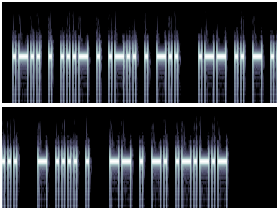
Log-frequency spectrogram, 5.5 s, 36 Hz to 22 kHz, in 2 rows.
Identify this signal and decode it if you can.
Morse code, heard as a keyed tone, about 40 wpm, 700 Hz. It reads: LEVELED WITH THE MEN.
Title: A Sound Of Thunder 40wpm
